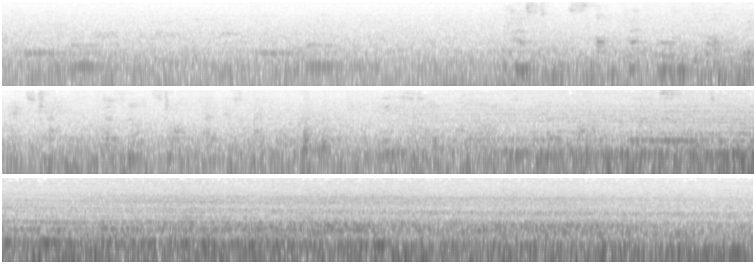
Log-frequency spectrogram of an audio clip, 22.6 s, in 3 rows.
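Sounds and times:
Sydney train rumble heard from a station platform: 3.0s - 22.5s
faint voices on a station platform: 5.2s - 15.4s.

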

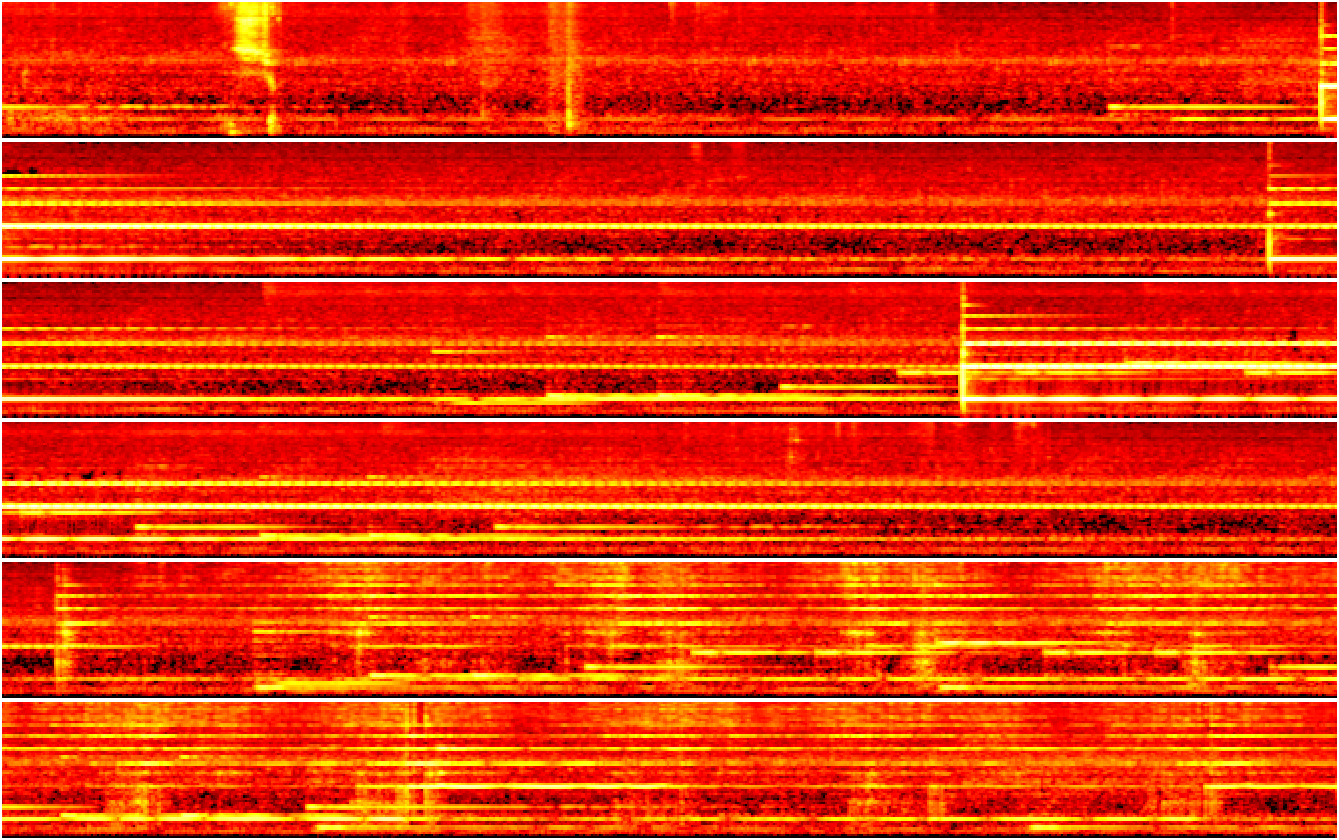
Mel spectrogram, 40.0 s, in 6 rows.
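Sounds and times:
singing bowl being struck: 0.0s - 1.4s, 5.5s - 40.0s
speech: 1.1s - 1.6s.

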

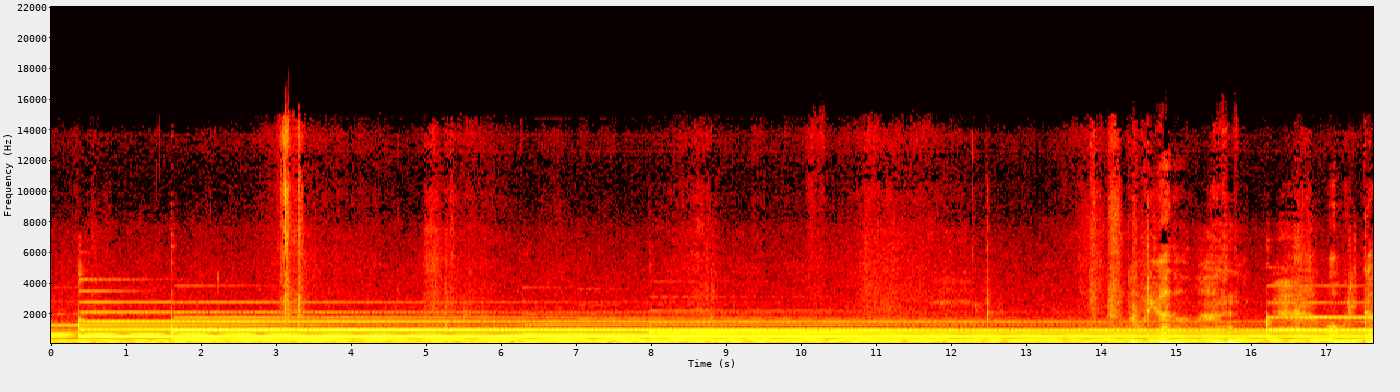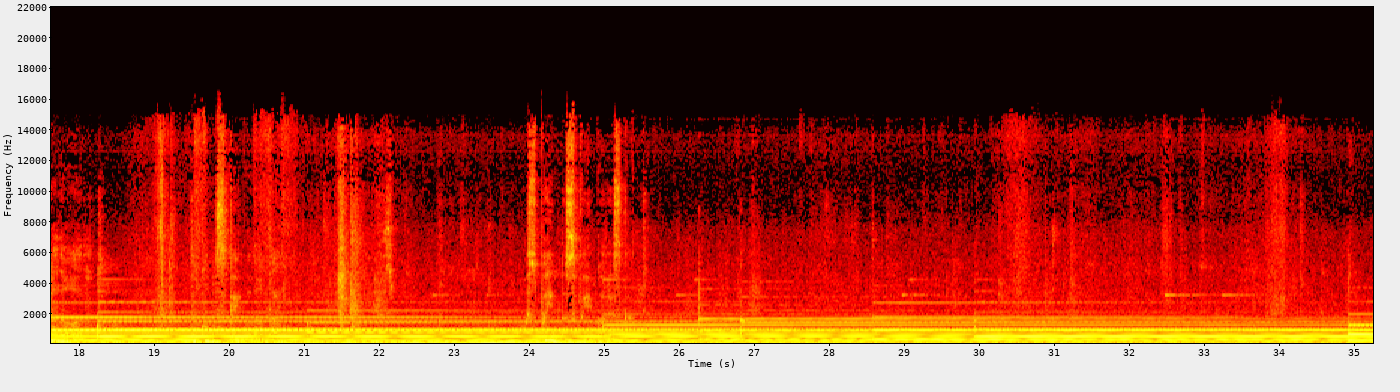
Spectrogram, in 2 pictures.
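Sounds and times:
singing bowls ringing in a layered drone: 0.0s - 35.2s
soft wavering sounds: 0.0s - 35.2s.

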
